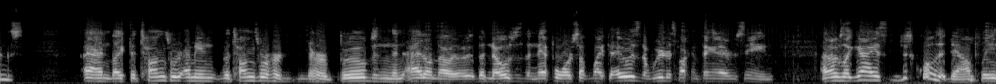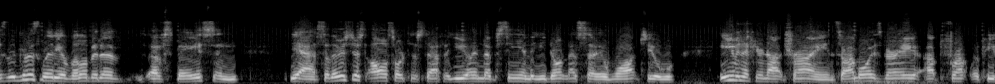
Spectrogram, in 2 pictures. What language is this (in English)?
English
